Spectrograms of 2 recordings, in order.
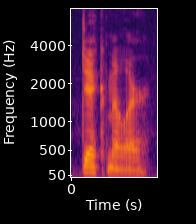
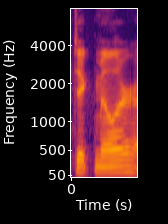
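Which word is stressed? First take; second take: Dick; Miller. First: The stress falls on the first name. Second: The stress falls on the surname. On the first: It names his job as someone who mills dicks. "I want to say it with different emphasis" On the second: It is simply the actor's name. "Instead of"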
